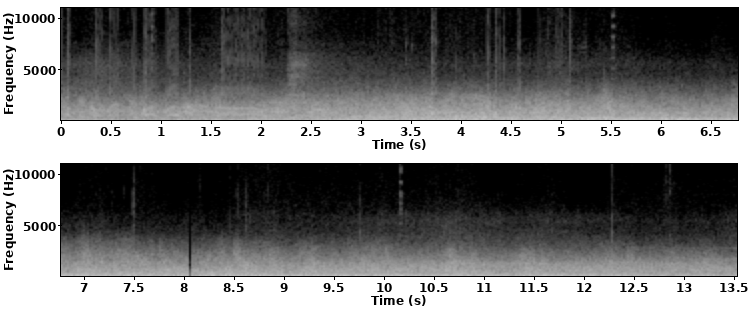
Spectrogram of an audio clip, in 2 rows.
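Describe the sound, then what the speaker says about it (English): A United Airlines Boeing 787-9 Dreamliner taking off from LAX, its engines a loud, steady, broadband roar that holds without letup throughout, with a voice talking faintly underneath. "This is United Airlines 198 taking off to Shanghai on the 787-9 Dreamliner."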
